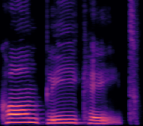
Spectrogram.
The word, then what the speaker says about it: complicate: the examples now the very first word c-o-m-p-l-i-c-a-t complicate right complicate polysyllabic word it is three syllables are there tricyllabic word it is more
